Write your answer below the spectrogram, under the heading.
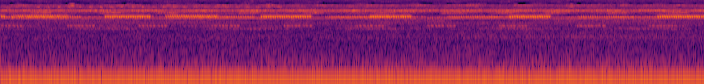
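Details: Gentle chirping of crickets in a serene park at evening, heard as a bright, continuous high trill with short rhythmic pulses repeating roughly every half second to second, and no other clear sounds.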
